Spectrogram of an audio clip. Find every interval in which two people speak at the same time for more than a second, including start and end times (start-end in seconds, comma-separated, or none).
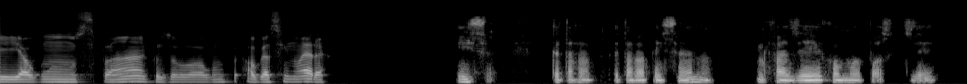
none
